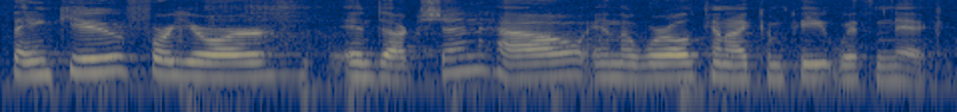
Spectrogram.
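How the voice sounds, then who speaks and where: A woman's voice: mid-range voice, steady tone, unhurried. Woman, teary acceptance speech, podium mic, long hall reverb, faint room noise. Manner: emotional, teary, jokes with the audience. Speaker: hall of fame inductee. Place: large banquet hall.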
